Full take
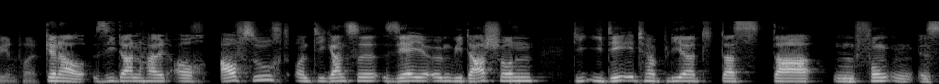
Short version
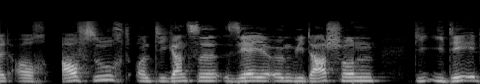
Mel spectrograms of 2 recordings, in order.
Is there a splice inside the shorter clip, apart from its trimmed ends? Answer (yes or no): no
